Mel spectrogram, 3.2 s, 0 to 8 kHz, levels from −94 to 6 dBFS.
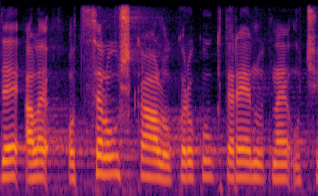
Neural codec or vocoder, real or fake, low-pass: none; real; 7.2 kHz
